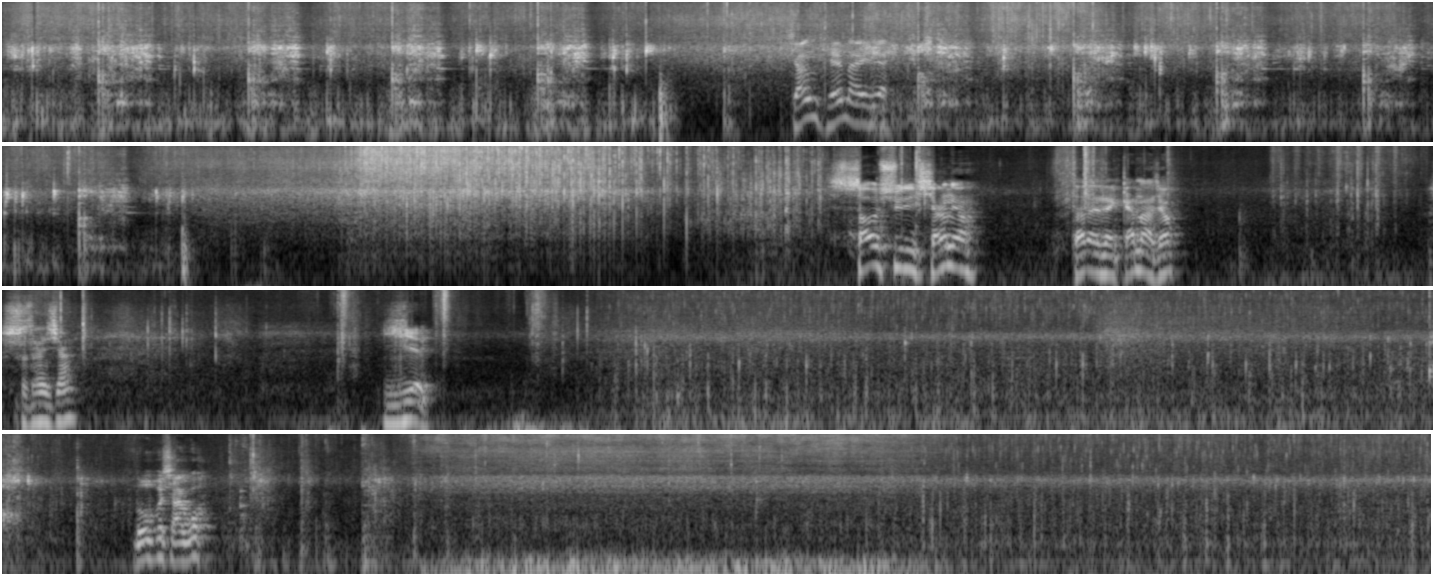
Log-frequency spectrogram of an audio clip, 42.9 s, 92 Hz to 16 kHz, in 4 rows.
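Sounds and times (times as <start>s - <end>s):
spatula stirring and scraping: 0.0s - 13.5s
meat sizzling in a wok: 0.0s - 16.9s, 25.4s - 33.1s, 35.0s - 42.9s.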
